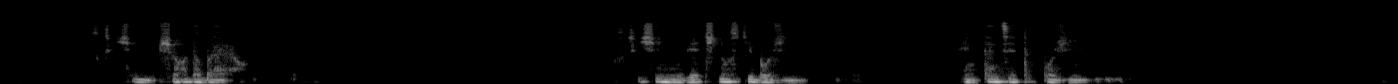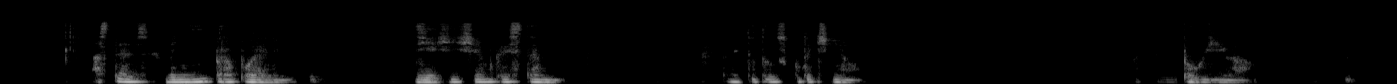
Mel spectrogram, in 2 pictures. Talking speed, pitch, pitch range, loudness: 40 wpm, 110 Hz, 95-115 Hz, -33 LUFS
